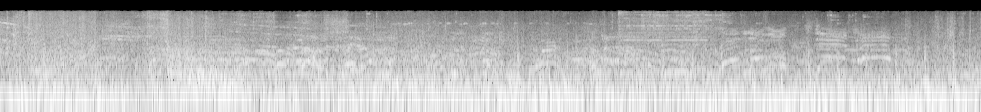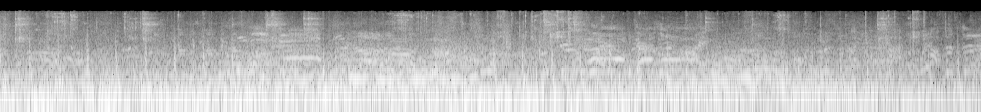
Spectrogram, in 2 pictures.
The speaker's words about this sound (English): Let's hear some of that. Let's hear some of that audio from when that the drums and the screaming as the airplane busts apart.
